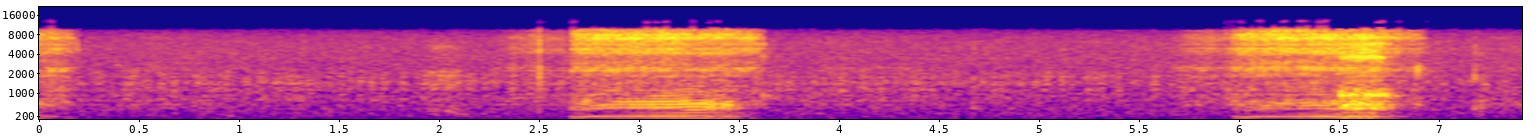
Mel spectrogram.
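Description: Two loud rattling snores on inhaling, a few seconds apart, over steady room noise; ordinary snoring.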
